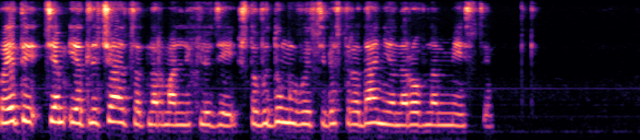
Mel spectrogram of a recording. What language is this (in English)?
Russian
